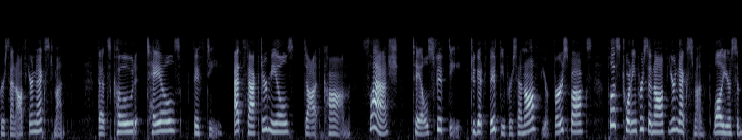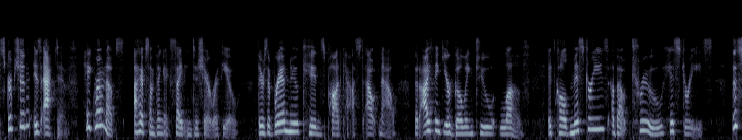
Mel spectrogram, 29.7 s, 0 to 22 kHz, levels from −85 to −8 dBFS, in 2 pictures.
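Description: Nothing technically wrong turns up in this speech clip; it has the bandwidth of an AMR wideband (HD Voice) call, with the top end stopping at about 7 kHz, and the codec at what sounds like one of its higher rates leaves little audible trace.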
